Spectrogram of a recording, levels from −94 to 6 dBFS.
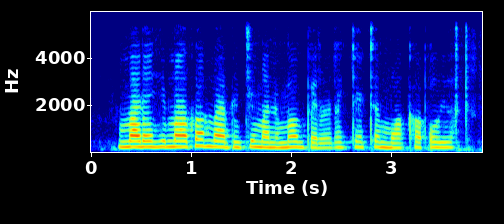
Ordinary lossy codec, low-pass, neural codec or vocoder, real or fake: none; 5.4 kHz; codec, 16 kHz, 1 kbps, FunCodec, trained on Chinese and English, 50 frames a second; fake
